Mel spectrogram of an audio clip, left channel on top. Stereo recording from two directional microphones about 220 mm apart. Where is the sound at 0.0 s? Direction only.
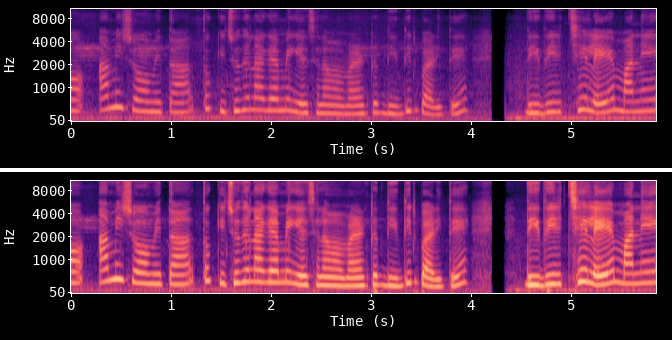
40° right (ahead or behind).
